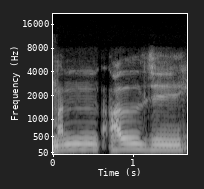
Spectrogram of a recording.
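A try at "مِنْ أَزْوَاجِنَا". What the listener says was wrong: এখানে জালটার জায়গায় গিয়ে কেমন যেন একটা হয়ে যাচ্ছে। আজি না, আজি না। হ্যাঁ, এখানে জালটা হালকা করতে হবে। মান আজি না, আজি না। নুন সাকিনের পরে হুরুফে হালকির বলেন।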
